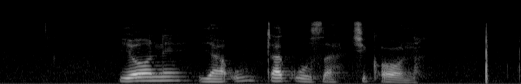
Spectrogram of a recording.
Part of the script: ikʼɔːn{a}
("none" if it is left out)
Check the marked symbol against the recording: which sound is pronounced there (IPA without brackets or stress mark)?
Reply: a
